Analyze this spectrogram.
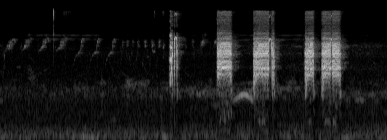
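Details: Black francolin calling with loud grating buzzy bursts in a rhythmic phrase of one, two and then two more, after faint small chirps from other birds.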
